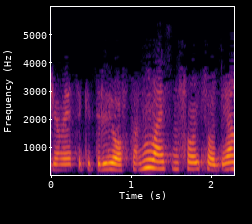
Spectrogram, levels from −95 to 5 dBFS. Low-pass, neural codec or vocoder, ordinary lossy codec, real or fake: 5.4 kHz; codec, 16 kHz in and 24 kHz out, 0.9 kbps, LongCat-Audio-Codec, fine tuned four codebook decoder; MP3, 24 kbps; fake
